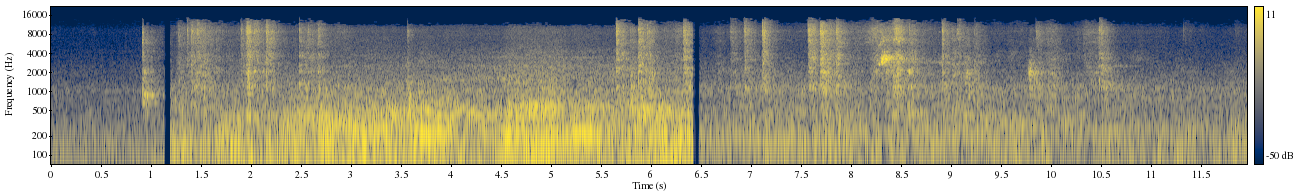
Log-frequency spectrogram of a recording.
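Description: Clicks and clatter of hands working a fluorescent tube light fitting as its starter is twisted out, a run of sharp knocks and rattles. The sound breaks off abruptly twice.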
